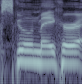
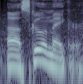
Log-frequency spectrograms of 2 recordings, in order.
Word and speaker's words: Schoonmaker: Because I always want to pronounce that H like Schoon, Schoonmaker or Mocker.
